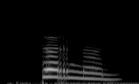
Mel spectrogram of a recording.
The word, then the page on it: to do gymnastics: British English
